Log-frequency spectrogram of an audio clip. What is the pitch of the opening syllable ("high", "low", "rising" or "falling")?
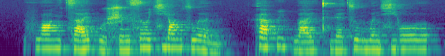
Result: high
